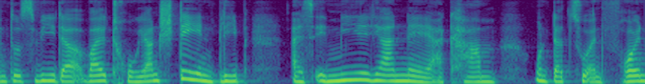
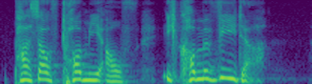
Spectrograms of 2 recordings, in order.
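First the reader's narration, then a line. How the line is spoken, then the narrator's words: Calling out, panting. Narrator (German): rief er dann Pontus zu und japste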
